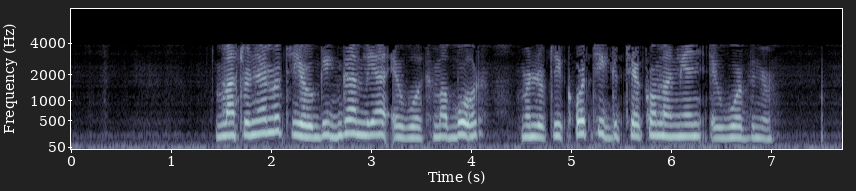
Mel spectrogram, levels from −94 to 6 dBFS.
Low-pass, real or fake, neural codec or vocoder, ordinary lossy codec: 7.2 kHz; fake; autoencoder, 22.05 kHz, a latent of 192 numbers a frame, VITS, trained on many speakers; AAC, 16 kbps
